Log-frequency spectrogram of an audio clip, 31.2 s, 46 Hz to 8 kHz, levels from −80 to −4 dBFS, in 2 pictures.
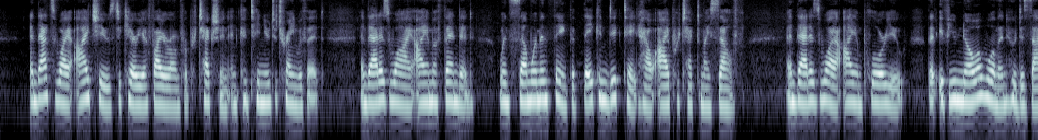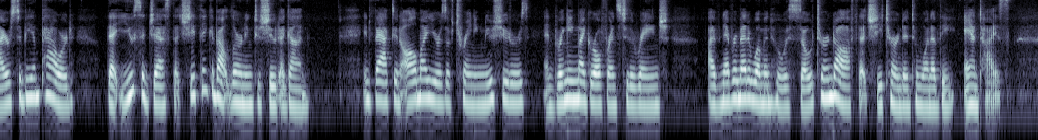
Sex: female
